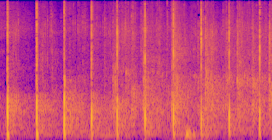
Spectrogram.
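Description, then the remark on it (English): A single person clapping at a steady, even pace, about ten sharp claps in a row with no voices. “I'm clapping for that because I love forgiveness.”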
